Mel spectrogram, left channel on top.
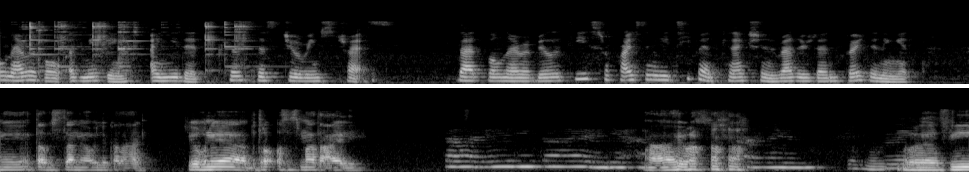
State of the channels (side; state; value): both; different; correlation 0.00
